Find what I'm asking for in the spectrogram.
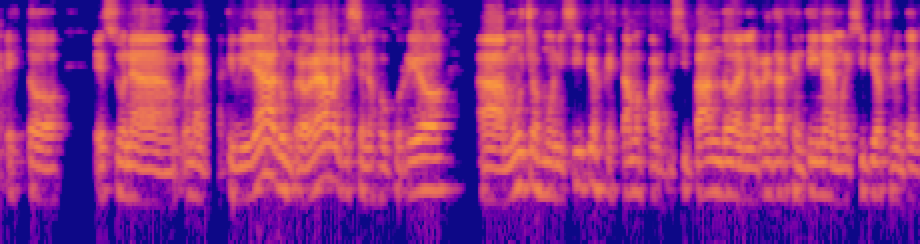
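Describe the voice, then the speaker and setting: A man of middle pitch explains a program to an audience, often stumbling and repeating words before he finds his phrasing. The sound is dull and lo-fi, with the top end cut off. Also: a bit bright. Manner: hesitant, with repeated words and restarts. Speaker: executive director of a municipal climate network. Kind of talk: informal presentation.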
